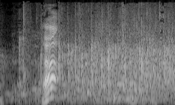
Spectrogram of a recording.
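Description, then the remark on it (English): A studio audience at a radio show recording breaks into steady, dense applause to show they recognize an old comic-strip reference, with a short rising whoop from one person near the start of the clapping. “How many of you get a Barney Google reference? Applaud now, you're on radio.”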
